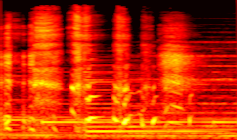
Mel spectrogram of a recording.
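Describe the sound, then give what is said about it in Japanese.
A girl cries alone in a few whimpering, gasping sobs, breathy and uneven, over a soft, sustained musical tone. “シンデレラは取り残され一人で泣いていました。”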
